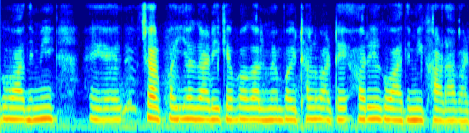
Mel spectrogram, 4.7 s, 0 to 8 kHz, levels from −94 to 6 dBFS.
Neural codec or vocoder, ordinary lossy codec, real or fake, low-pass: vocoder, 22.05 kHz, 80 mel bands, WaveNeXt; none; fake; 7.2 kHz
